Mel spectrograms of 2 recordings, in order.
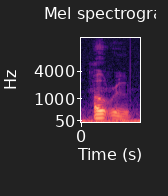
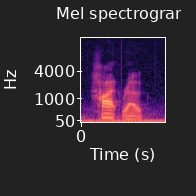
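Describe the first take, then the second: First: The first word sounds like 'oats'. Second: The first word does not sound like 'oats'. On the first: The speaker calls it right. "oat root, like oats" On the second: The speaker calls it wrong. "How badly did I butcher that"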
